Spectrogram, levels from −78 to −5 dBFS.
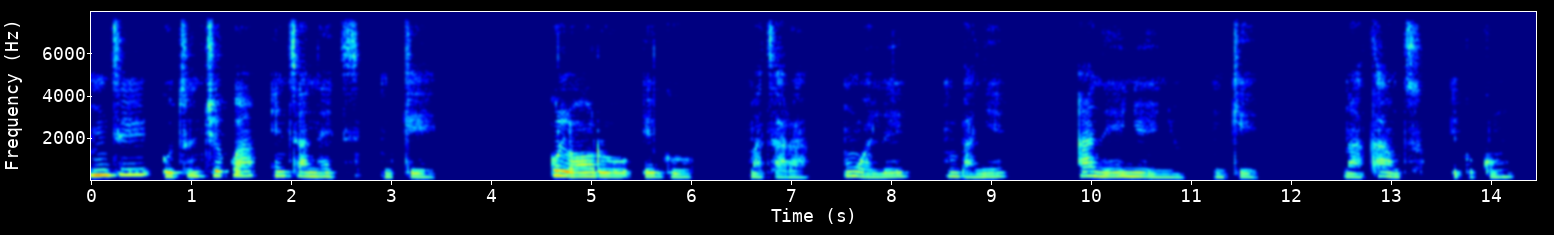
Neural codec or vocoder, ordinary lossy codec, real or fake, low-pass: none; none; real; none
